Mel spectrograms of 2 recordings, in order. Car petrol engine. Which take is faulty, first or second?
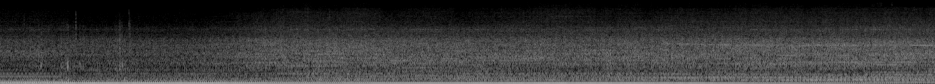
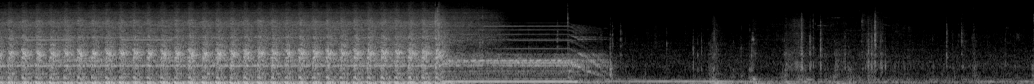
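second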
